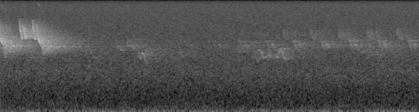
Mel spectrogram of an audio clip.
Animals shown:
Ovenbird (Seiurus aurocapilla), Red-eyed Vireo (Vireo olivaceus)

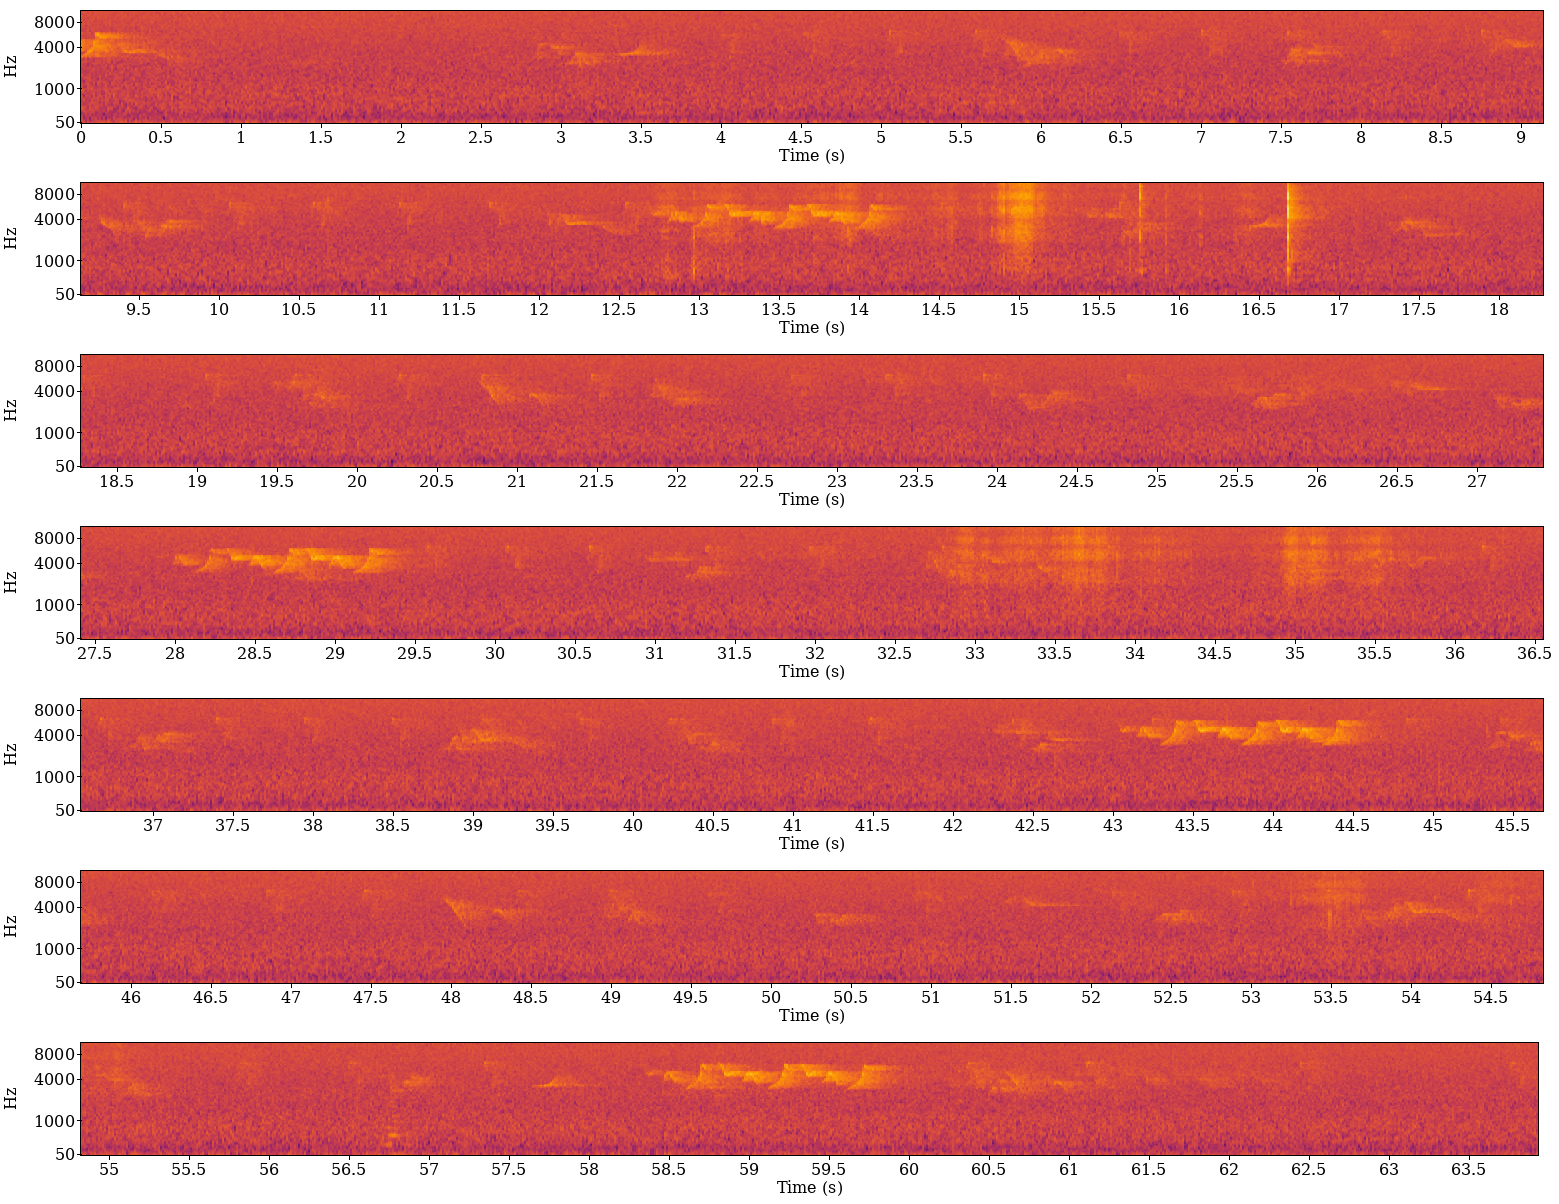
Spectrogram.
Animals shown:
Least Flycatcher (Empidonax minimus), Red-eyed Vireo (Vireo olivaceus), Common Yellowthroat (Geothlypis trichas)

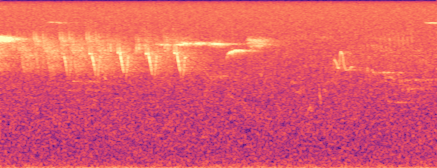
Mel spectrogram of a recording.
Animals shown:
Black-throated Green Warbler (Setophaga virens), Ovenbird (Seiurus aurocapilla), Wood Thrush (Hylocichla mustelina)

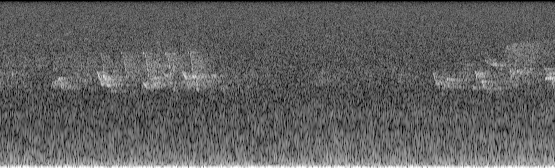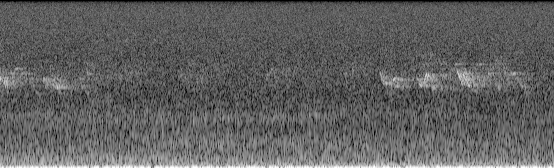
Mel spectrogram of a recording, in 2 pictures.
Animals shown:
Ovenbird (Seiurus aurocapilla), Veery (Catharus fuscescens), Red-eyed Vireo (Vireo olivaceus), American Robin (Turdus migratorius), Black-throated Blue Warbler (Setophaga caerulescens)

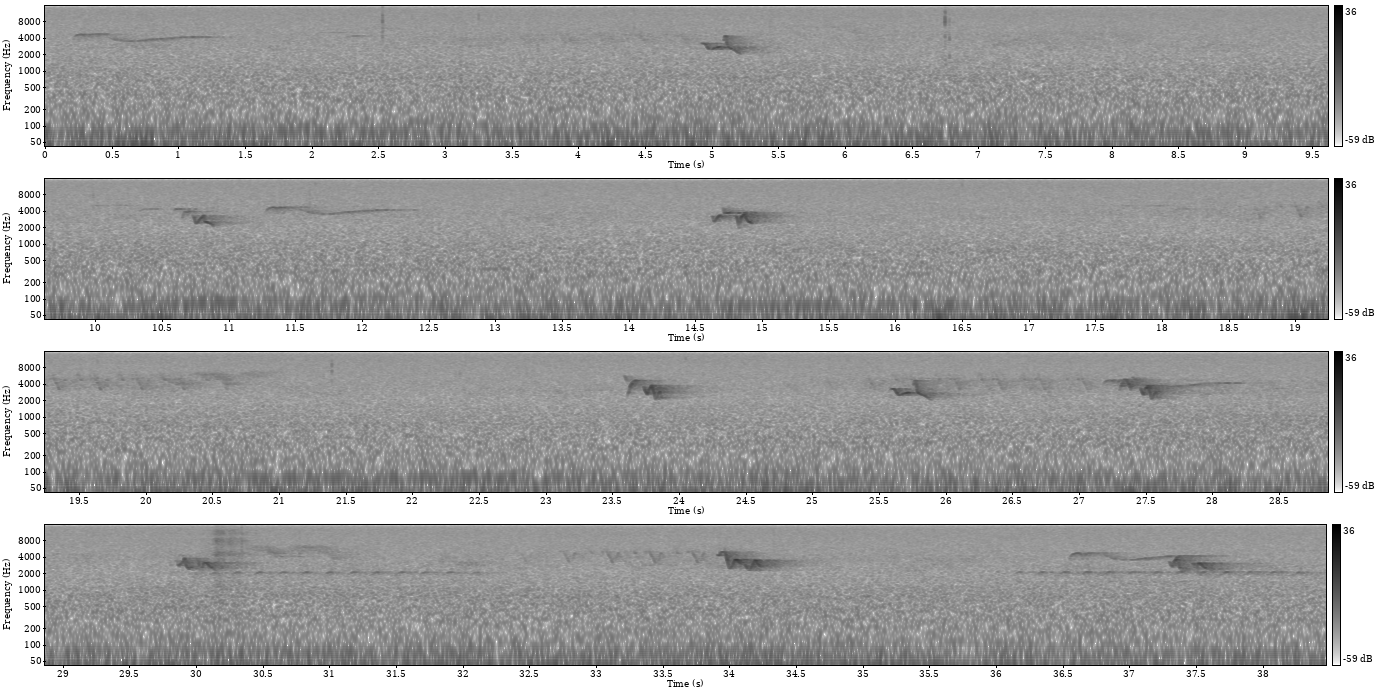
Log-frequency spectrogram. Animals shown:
Ovenbird (Seiurus aurocapilla), Eastern Wood-Pewee (Contopus virens), Blue-headed Vireo (Vireo solitarius), Black-throated Green Warbler (Setophaga virens), Black-throated Blue Warbler (Setophaga caerulescens), White-breasted Nuthatch (Sitta carolinensis)

